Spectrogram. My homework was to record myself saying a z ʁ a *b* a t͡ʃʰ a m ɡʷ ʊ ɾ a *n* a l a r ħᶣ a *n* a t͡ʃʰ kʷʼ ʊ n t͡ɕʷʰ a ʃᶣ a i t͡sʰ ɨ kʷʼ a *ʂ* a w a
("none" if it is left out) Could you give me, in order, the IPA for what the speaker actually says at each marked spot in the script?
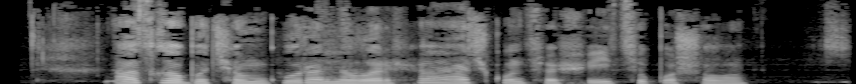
b, n, none, ʂ

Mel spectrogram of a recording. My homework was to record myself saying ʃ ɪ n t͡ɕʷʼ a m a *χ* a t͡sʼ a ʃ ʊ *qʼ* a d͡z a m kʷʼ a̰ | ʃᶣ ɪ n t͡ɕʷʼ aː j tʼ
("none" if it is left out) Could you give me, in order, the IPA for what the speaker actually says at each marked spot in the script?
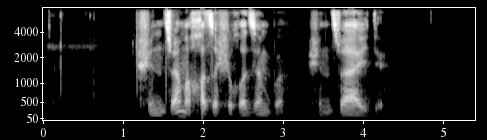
χ, qʼ

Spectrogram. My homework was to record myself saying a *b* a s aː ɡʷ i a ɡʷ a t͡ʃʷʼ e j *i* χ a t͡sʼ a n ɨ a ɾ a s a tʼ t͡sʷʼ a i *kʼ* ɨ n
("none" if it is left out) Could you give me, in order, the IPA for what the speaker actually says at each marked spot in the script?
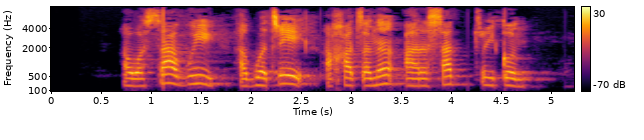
w, a, kʼ

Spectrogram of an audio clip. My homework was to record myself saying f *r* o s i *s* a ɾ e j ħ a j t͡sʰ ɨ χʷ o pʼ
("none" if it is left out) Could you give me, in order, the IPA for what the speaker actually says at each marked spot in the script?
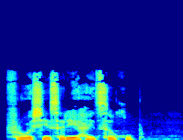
r, s

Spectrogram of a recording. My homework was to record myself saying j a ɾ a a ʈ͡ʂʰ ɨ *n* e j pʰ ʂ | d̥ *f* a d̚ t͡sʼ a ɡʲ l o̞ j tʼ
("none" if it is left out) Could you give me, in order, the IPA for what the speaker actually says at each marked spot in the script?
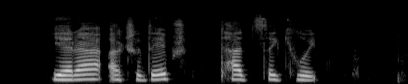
d, ħ

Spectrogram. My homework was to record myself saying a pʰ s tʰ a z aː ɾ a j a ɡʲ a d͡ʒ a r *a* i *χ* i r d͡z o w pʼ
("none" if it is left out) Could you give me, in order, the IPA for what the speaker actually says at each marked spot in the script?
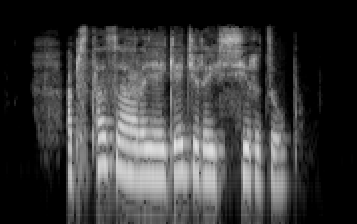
a, s

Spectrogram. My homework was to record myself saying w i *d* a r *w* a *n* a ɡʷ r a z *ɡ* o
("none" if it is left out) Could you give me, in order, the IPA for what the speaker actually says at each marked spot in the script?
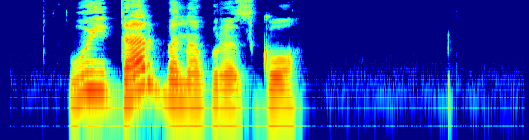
d, b, n, ɡ

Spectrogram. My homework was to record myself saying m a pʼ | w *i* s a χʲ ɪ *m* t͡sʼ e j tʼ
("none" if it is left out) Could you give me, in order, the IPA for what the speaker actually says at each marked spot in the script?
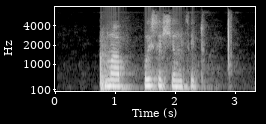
i, m

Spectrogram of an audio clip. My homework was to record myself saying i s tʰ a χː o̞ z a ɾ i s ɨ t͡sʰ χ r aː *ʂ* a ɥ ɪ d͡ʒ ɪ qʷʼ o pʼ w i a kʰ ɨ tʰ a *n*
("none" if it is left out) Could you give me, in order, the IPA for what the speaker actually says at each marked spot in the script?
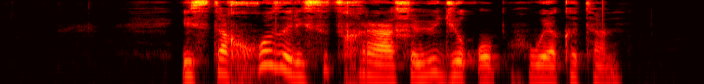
ʂ, n

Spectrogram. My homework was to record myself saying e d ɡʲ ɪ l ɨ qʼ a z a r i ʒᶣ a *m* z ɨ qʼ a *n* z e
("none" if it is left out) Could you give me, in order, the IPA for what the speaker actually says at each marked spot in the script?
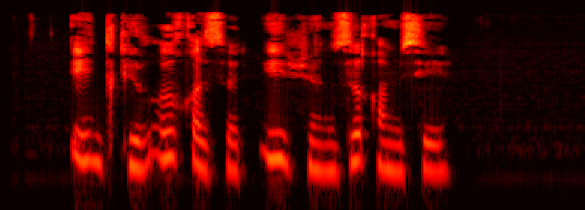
n, m

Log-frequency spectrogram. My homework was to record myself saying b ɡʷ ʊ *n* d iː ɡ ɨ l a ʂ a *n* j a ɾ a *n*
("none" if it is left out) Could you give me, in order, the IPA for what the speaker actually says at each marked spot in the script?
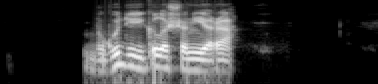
none, n, none

